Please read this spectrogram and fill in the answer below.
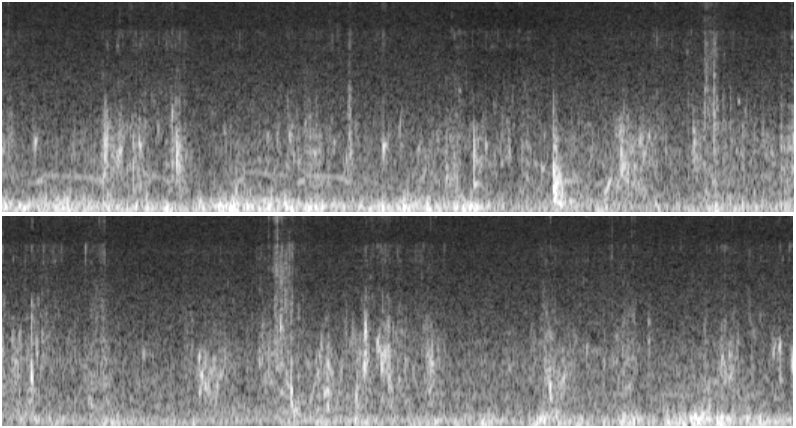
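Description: Kayak paddle strokes: soft splashes and water dripping from the blades, with a few sharper splashes, over a low steady rumble.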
